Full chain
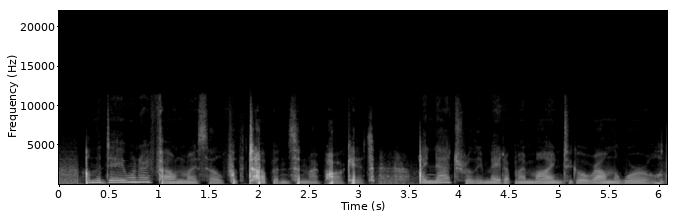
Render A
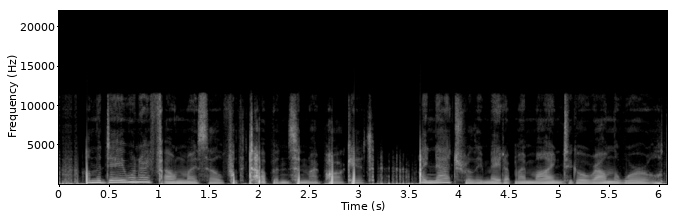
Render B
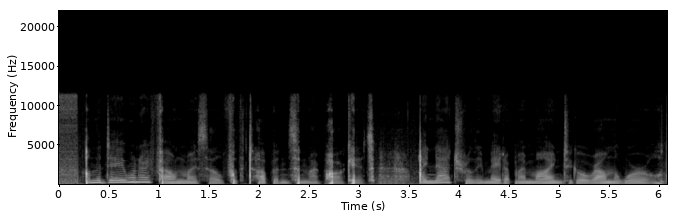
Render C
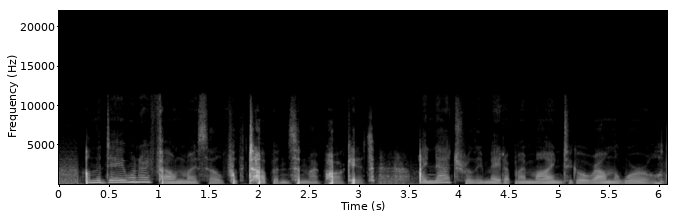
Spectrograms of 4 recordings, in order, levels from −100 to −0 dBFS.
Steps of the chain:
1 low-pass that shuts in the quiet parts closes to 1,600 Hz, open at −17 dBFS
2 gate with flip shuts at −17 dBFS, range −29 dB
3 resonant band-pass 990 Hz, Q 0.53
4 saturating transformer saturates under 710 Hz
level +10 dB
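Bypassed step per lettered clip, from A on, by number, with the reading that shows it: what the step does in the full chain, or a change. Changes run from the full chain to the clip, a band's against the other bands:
3, 8 kHz band +7.5 dB
1, 2 kHz band −4.5 dB
4, 500 Hz band +1.5 dB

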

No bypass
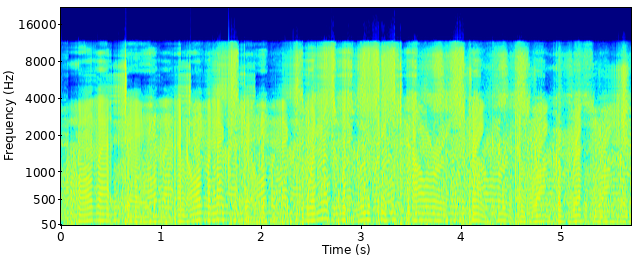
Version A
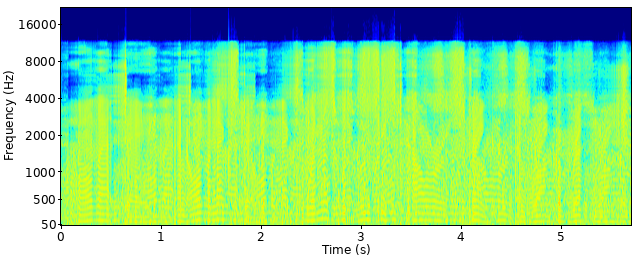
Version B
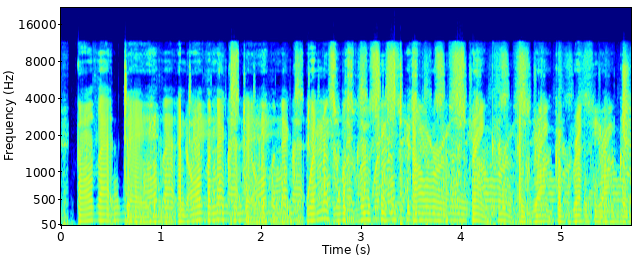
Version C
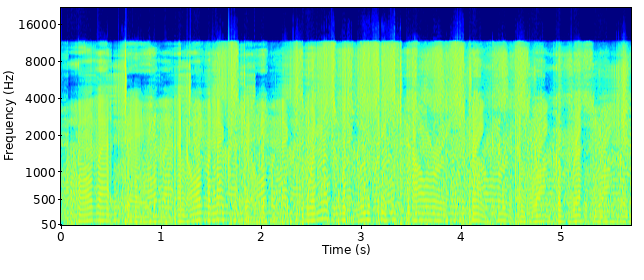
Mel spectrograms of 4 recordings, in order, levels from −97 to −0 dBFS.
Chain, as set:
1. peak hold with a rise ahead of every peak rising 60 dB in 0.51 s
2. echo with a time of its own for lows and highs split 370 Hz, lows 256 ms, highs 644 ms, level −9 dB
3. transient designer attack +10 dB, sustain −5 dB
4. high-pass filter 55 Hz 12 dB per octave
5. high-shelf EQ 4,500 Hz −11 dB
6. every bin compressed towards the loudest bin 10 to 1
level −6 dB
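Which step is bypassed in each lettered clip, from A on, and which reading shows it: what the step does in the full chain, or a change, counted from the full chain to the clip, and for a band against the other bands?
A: 4, change in integrated loudness +1.0 LU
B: 1, 8 kHz band −2.0 dB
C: 5, 8 kHz band +3.5 dB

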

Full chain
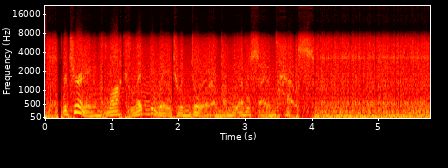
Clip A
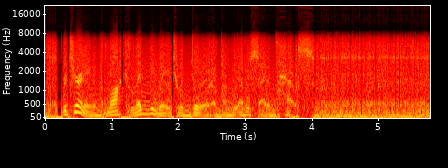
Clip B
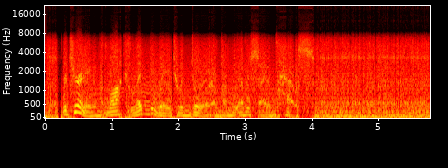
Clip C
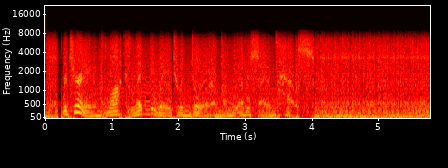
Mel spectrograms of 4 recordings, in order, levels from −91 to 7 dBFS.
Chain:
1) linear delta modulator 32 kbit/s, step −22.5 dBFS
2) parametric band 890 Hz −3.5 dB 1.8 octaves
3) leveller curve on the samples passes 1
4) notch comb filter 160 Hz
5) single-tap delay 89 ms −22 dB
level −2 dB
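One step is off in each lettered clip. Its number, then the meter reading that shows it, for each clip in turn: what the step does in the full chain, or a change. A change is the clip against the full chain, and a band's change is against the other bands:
4, change in integrated loudness +1.0 LU
2, 1 kHz band +2.5 dB
3, change in crest factor +2.0 dB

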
